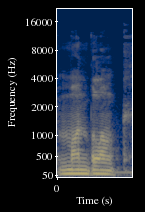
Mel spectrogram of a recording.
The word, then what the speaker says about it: Mont Blanc: You don't pronounce the K. I read that. Okay, sorry, Mont Blanc.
